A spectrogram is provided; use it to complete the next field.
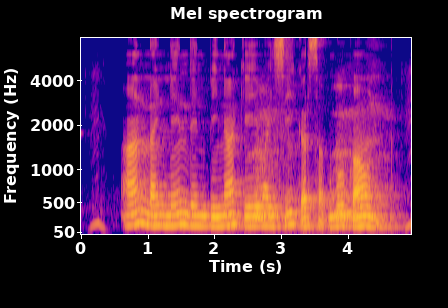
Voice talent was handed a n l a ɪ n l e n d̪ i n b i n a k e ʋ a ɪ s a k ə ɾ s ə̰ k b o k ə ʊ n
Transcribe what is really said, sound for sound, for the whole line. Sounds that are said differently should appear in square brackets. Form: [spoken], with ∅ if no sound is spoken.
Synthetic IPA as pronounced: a n l a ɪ n l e n d̪ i n b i n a k e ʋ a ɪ s [i] k ə ɾ s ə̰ k b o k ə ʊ n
